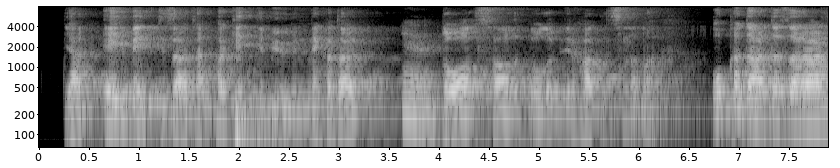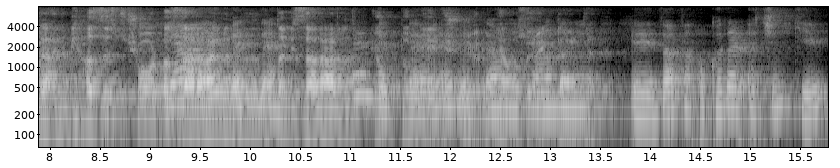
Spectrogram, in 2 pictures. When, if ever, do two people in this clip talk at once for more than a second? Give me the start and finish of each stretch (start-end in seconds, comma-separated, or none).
9.0-10.3, 11.0-13.4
